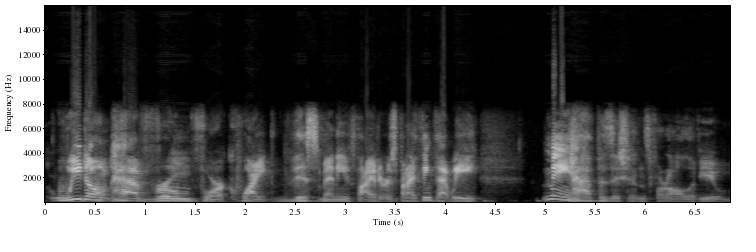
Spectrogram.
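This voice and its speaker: A man at a medium pitch performs a put-on character voice. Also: moderate pace. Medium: actual play. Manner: businesslike.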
